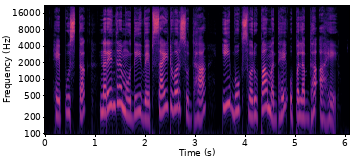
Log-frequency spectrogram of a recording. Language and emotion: Marathi, neutral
